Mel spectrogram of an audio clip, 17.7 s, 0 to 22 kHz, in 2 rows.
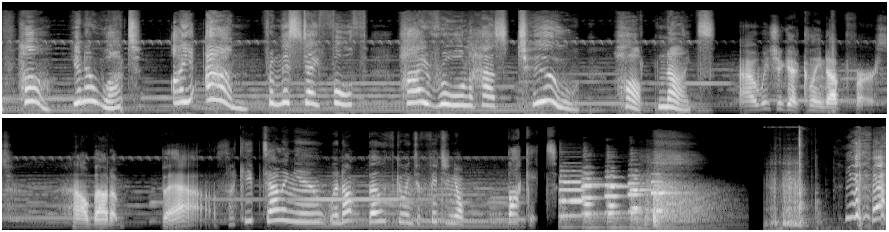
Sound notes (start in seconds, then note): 14.2 whimsical ending jingle; 16.4 TV turns off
